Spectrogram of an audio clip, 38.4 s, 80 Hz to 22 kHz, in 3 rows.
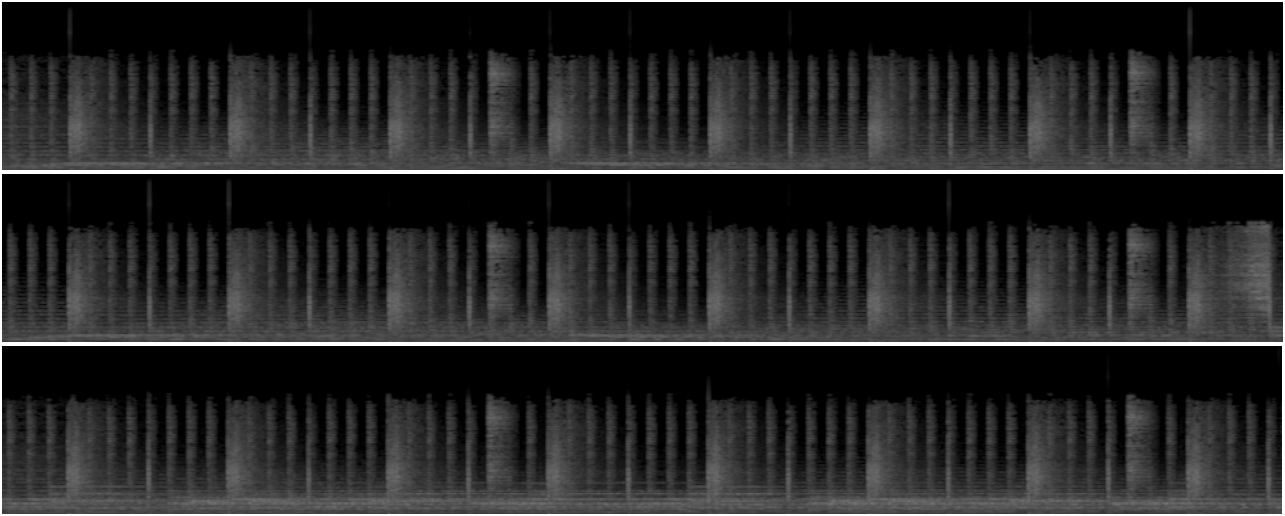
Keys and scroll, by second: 0.0 Tab, 0.5 Tab, 1.1 shift+s, 2.0 s, 5.9 g, 9.0 ctrl+Tab, 9.9 Tab, 11.5 ctrl+KP_Add, 13.6 ctrl+Tab, 15.1 ctrl+Tab, 15.9 r, 16.1 r, 18.0 r, 18.1 r, 19.5 r, 20.3 r, 20.5 z, 28.4 ctrl+Tab, 28.9 ctrl+Tab, 29.4 ctrl+Tab, 31.3 Tab.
